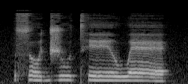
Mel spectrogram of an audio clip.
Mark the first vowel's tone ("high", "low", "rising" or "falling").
low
